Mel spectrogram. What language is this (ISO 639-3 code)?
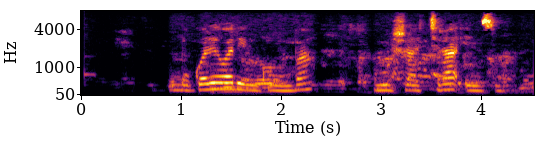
kin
